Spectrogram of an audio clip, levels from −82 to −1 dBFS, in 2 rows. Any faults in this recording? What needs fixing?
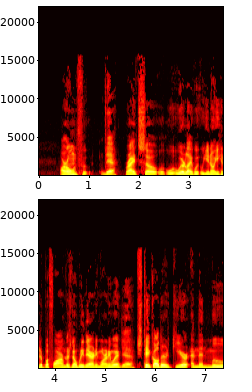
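The sender's voice detector likely judged the opening as silence and switched to discontinuous transmission, so the receiver generated comfort noise in place of the background from 0.00 to 0.41 s, just before "our own food". That first 414 ms is a steady, featureless hiss about 1 dB quieter than the real background, which sits about 48 dB below the loud parts. The behaviour fits Opus DTX. To prevent it, disable DTX or give the voice detector a longer hangover and pre-roll at stream start.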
